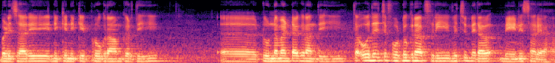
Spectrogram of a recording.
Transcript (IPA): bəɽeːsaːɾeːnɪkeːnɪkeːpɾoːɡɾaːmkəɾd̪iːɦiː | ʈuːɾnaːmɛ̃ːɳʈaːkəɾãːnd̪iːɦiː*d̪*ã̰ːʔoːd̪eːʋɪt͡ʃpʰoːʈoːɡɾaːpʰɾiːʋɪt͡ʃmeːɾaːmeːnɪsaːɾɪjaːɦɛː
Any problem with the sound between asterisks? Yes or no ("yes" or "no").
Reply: yes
